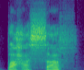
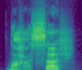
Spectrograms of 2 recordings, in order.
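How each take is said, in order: The two takes are said the same way.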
